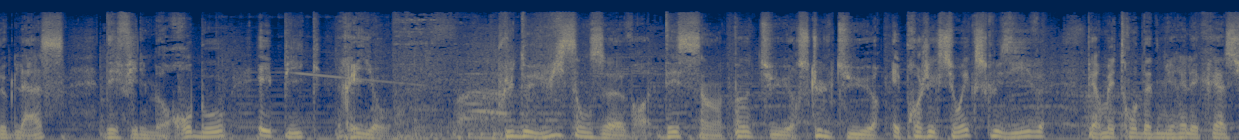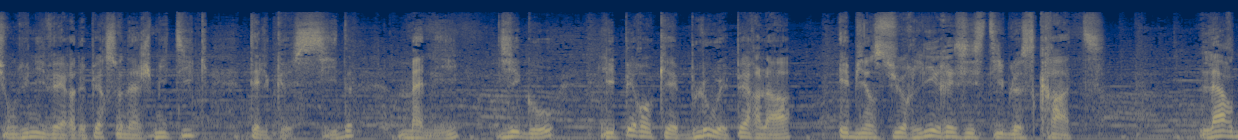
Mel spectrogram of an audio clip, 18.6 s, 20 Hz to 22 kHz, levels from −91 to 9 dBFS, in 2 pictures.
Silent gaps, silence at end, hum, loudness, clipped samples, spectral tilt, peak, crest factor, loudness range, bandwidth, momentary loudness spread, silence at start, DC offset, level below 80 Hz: none; 0 s; none; -27 LUFS; under 0.1%; -3 dB/octave; -6 dBFS; 22 dB; 3 LU; 15.5 kHz; 10 LU; 0 s; under 0.1%; -48 dBFS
